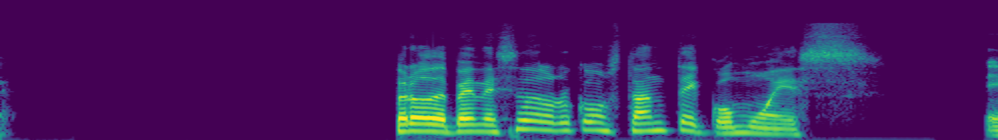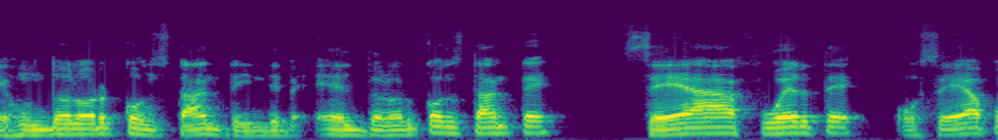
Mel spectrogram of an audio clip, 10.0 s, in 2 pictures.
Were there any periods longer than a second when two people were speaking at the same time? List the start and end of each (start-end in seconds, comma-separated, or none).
none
